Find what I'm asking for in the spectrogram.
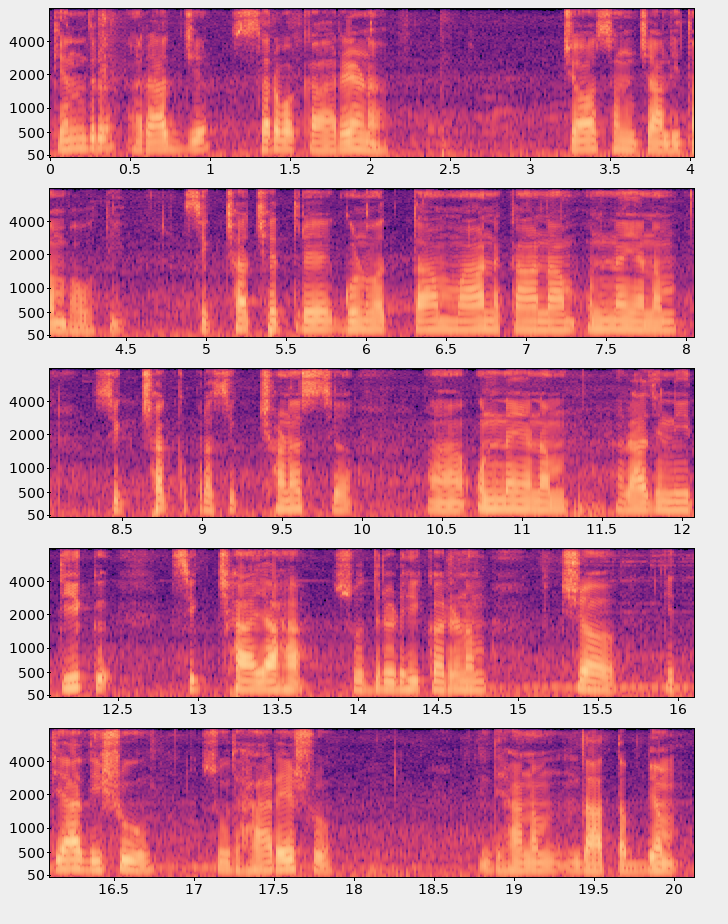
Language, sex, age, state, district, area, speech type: Sanskrit, male, 18-30, Bihar, East Champaran, rural, spontaneous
